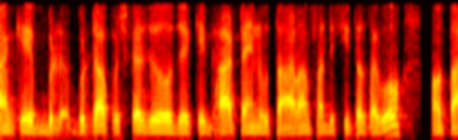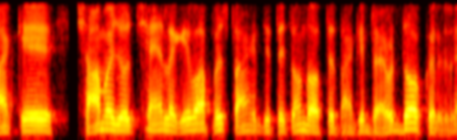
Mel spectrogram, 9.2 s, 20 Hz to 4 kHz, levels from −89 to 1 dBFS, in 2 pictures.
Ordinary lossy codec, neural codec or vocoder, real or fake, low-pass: none; none; real; 3.6 kHz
